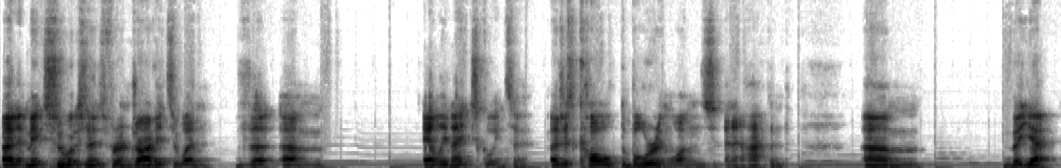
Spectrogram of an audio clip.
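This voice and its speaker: A man's voice: fairly low pitch, fairly even intonation, measured pace, faint music behind. A man hosting a casual live stream and talking in a chatty, easygoing way. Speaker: host.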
